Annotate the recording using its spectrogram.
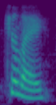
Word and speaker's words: Chile: You think I say Chile funny? I thought that's how you said it. That is how you say it. Not Chile. – No, that's right. How you say it. Chile. You're right.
